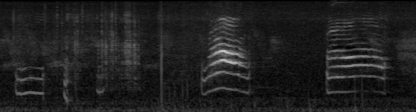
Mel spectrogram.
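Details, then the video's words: Orange cat indoors, wanting to go outside, meows repeatedly: a short flat meow, brief squeaks, then a loud arched rising-falling meow and a longer steady meow, with a person's voice nearby. "Orange Cat wants to go outside 😭"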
